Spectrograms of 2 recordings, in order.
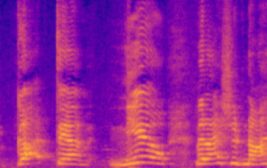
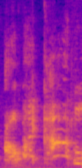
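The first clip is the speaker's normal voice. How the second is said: panicked squeal; 3 dB quieter than usual. Retold or imitated. Dad's hand on her shoulder.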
